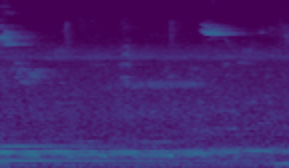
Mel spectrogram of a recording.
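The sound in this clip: Rainforest insects and birds, a faint, steady insect drone with a few thin, high bird chirps rising above it.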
